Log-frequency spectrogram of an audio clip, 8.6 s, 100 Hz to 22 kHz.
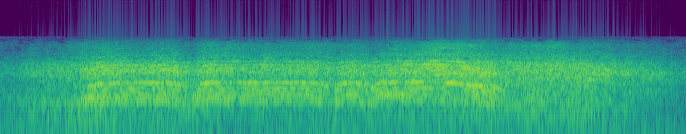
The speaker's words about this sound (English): One thing he especially liked was the long, drawn-out whistle of the 20th Century Limited as she highballed it through the countryside.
